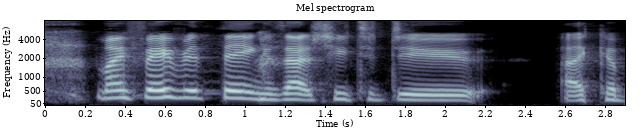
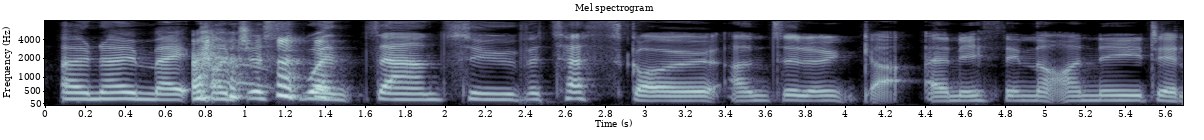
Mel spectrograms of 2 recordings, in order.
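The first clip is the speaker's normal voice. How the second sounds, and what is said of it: Exaggerated bad English rock-star accent. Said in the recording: “a bad English accent ... a bit like, I think it's Del Preston from Wayne's World ... kind of like rock star ... the Spinal Tap voice”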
